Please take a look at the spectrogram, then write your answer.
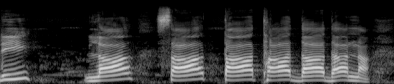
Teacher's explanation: इनका उच्चारण स्थान जो है वो दंत है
